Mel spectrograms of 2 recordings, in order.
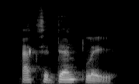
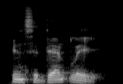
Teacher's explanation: The L is not pronounced.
